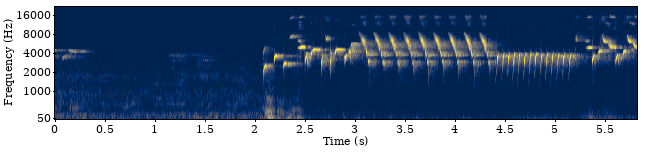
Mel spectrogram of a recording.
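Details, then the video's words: After two seconds of quiet background hum, a goldfinch hybrid bursts into song: rapid, evenly repeated high chirps followed by a sustained trilled run, loud and clear to the end. "chant mulet de chardonneret"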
